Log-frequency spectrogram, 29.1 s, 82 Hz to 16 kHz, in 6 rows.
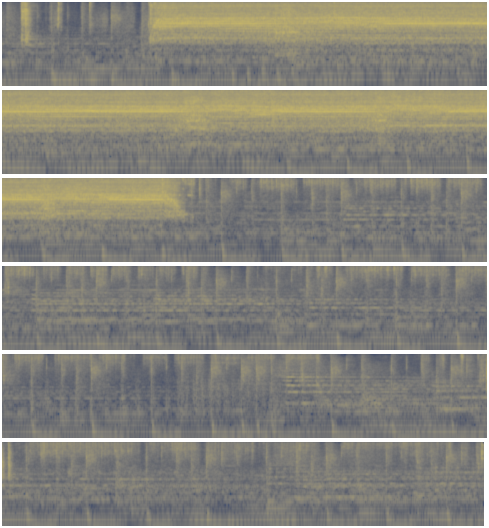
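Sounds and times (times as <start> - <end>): background music: 0.0 - 29.0
power tool high whine: 1.4 - 11.8.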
